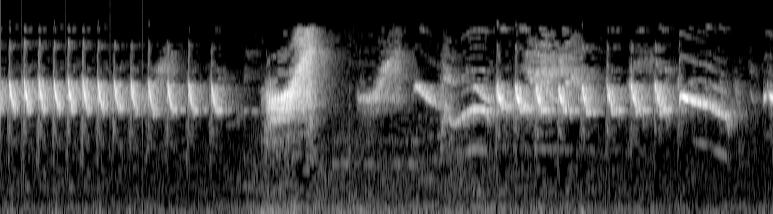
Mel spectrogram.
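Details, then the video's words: Sooty-headed bulbul, played as a lure for a bird reluctant to sing. A rapid chattering run gives way to a loud, rising harsh burst and a swooping note. Further trilled runs follow, ending in a slurred whistle. "Cara Memancing Burung Kapas Tembak yang malaes bunyi agar racin gacor dan ngplong"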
